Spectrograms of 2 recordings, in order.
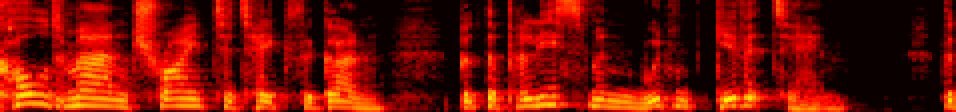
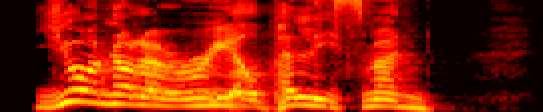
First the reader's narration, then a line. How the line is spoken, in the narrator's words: shouted the cold man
